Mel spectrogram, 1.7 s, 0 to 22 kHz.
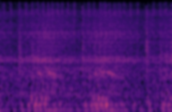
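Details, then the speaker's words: TVS Raider BS6 with a missing problem, idling with fuel pressure near 50, judged fine: quiet idle that surges and sags roughly every 0.7 seconds instead of holding steady. "अभी भी stroke कम ज़्यादा unstable है, और stroke अभी भी stable नहीं हुआ।"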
